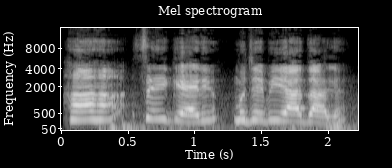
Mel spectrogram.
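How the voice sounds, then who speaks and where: A woman voicing a young, easygoing husband in a cartoon, speaking softly and calmly. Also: high-pitched, a little fast, a little hiss or hum, pitched below the performer's own voice. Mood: gentle. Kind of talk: cartoon voice acting.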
